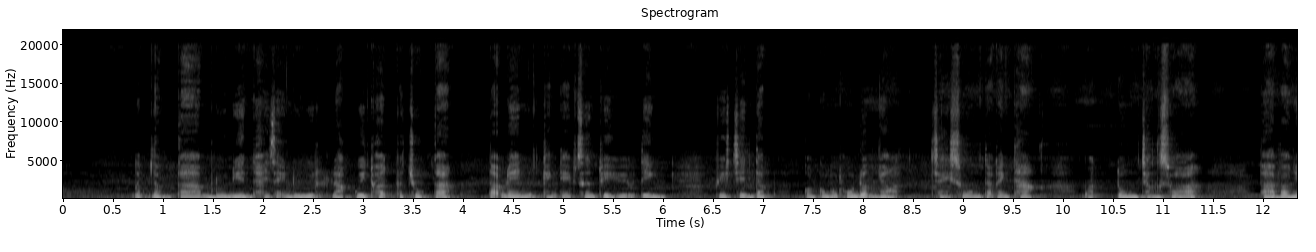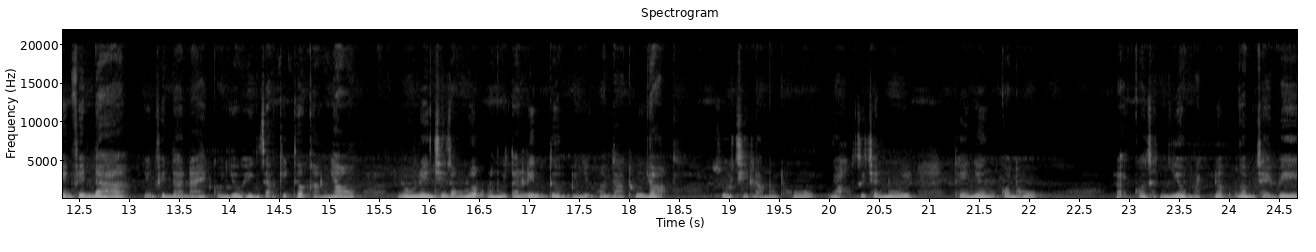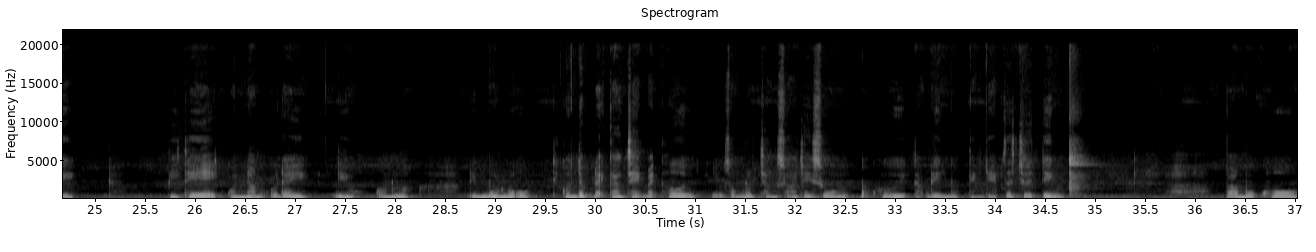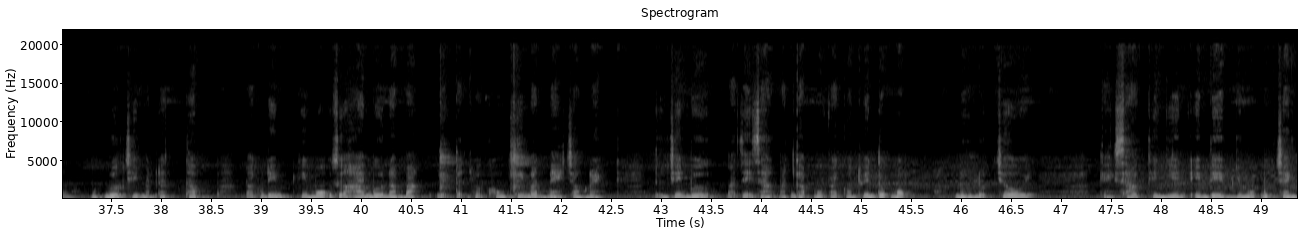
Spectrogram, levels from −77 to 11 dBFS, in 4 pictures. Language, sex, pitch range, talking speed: Vietnamese, female, 175-210 Hz, 225 wpm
